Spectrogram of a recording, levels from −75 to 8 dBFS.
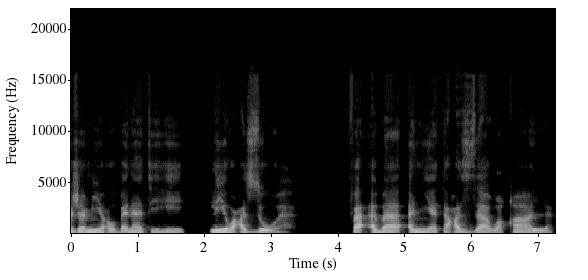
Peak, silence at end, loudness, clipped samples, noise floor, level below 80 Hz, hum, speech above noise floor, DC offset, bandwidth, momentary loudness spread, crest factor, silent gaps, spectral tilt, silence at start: -2 dBFS; 0.05 s; -21 LUFS; under 0.1%; under -90 dBFS; -66 dBFS; none; over 70 dB; under 0.1%; 16 kHz; 8 LU; 18 dB; 1.72-2.07 s, 3.43-4.14 s; -6.5 dB/octave; 0 s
